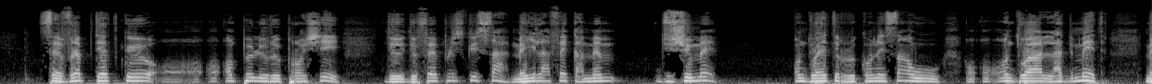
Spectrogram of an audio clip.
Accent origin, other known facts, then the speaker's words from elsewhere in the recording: Togo; en tant que Togolais, on peut que s'en réjouir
